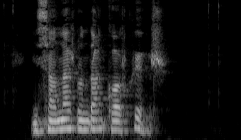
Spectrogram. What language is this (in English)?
Turkish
